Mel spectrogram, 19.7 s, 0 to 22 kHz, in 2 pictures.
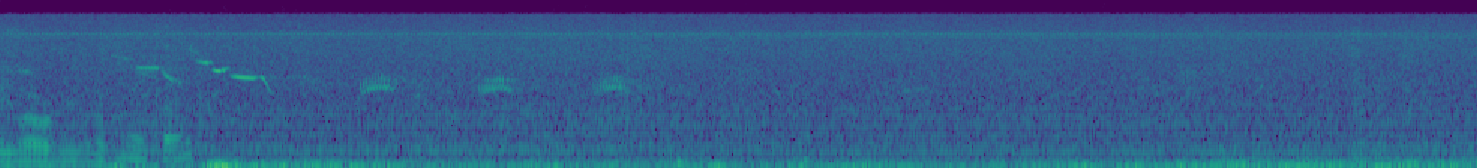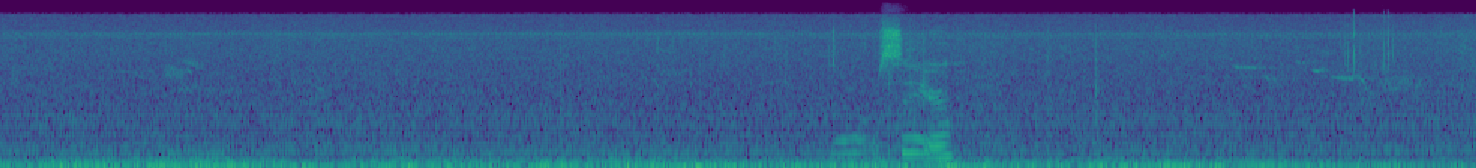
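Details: Hive inspection of a honey bee split made March 4, checked April 15, 2017; constant low colony drone throughout, with a few short chirping tones early on and a sharp knock around sixteen seconds.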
